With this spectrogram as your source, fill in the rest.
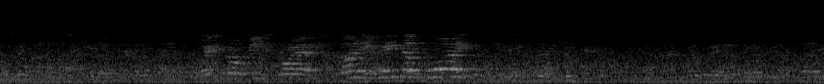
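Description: A man talks calmly with another man at close range.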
